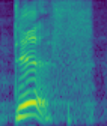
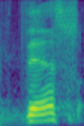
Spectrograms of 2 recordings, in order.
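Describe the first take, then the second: First: The word begins with a hard d sound. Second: The word begins with a soft th sound. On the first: The speaker calls it wrong. "I said this and that with a D" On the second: The speaker calls it right. "I didn't say this or that"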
